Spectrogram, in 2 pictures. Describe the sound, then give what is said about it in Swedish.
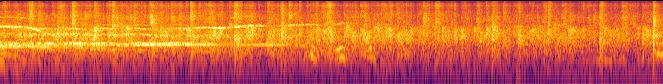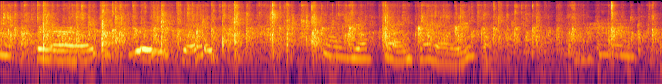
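A crowd applauds an author on his book release day steadily for the full ten seconds, loud and dense, with high whistles early on and excited voices cheering and calling out over the clapping. “En superstor applåd till dig på din release dag.”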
